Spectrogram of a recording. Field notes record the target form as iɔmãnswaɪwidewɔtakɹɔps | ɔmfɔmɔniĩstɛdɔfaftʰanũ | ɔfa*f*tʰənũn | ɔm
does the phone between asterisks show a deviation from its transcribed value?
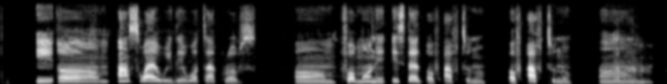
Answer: no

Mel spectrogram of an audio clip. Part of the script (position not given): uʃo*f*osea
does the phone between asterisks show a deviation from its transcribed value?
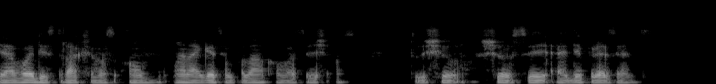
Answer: yes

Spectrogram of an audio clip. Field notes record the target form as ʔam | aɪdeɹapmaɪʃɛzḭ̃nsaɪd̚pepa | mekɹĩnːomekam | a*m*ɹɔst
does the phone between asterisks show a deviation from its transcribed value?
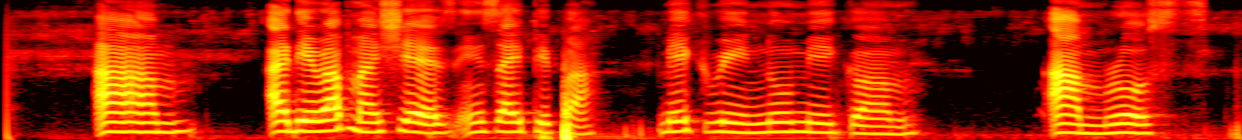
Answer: no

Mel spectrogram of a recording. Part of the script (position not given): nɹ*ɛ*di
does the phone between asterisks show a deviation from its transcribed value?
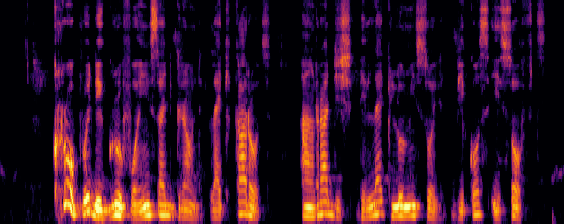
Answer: yes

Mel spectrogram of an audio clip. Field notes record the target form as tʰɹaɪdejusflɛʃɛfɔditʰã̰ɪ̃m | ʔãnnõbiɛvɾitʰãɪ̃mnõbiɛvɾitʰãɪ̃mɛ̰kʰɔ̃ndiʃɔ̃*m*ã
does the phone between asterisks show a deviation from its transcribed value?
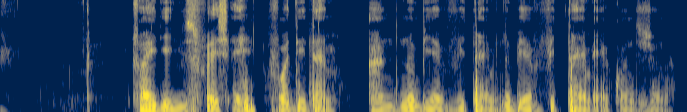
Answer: yes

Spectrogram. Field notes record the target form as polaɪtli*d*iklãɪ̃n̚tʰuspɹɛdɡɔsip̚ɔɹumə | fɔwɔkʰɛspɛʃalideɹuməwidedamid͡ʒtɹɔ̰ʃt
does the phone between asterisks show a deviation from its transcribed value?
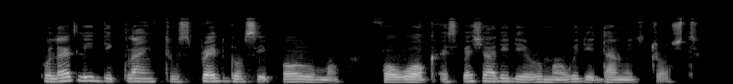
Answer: no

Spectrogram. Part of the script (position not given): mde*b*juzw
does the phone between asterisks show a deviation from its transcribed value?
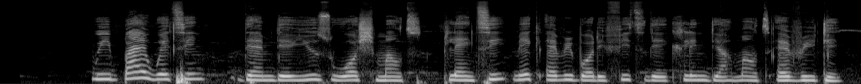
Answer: yes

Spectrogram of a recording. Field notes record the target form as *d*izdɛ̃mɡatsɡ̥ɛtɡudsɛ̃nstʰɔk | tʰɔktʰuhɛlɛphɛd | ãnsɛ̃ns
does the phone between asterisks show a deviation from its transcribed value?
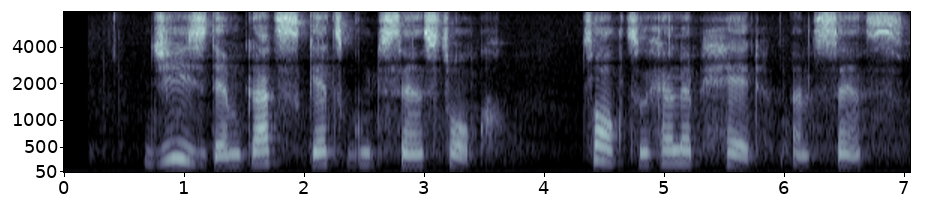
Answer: yes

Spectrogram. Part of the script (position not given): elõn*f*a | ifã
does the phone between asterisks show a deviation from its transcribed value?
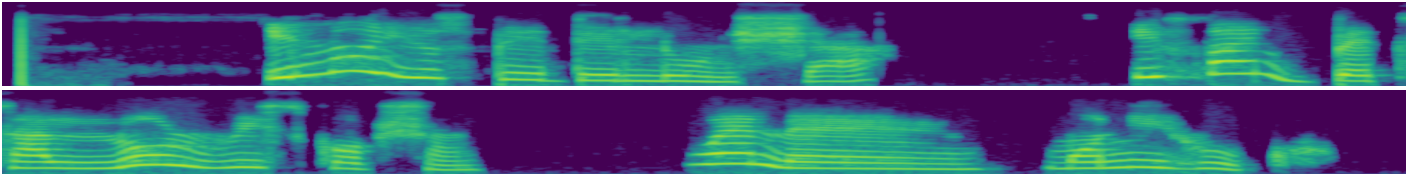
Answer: yes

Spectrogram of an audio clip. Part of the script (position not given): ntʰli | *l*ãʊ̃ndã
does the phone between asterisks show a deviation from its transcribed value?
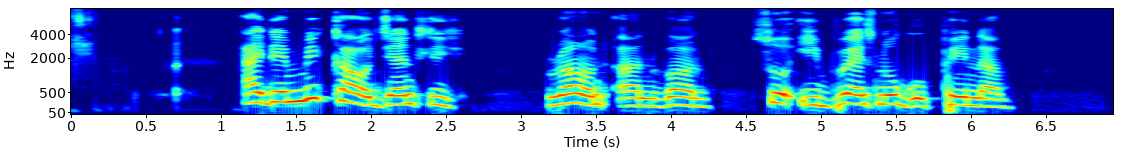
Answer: yes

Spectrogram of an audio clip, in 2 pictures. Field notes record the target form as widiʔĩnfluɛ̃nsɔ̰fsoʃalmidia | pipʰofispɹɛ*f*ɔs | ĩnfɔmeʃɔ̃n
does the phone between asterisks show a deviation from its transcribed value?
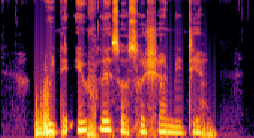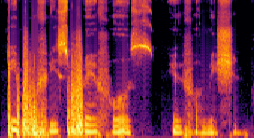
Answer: no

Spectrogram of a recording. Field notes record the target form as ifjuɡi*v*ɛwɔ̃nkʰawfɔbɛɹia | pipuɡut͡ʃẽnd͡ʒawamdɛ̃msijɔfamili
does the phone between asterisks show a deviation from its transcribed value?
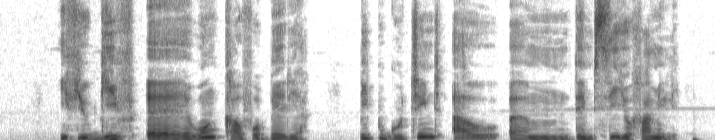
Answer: no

